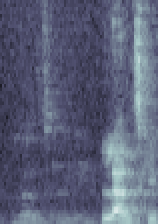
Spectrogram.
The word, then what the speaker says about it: Lansky: Lansky, como se oye, L-A-S-K-Y, L-N, Lansky, con Paul Lansky.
